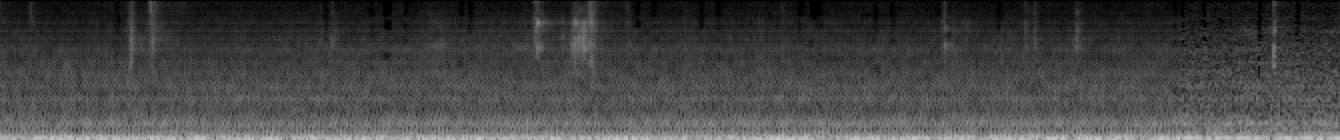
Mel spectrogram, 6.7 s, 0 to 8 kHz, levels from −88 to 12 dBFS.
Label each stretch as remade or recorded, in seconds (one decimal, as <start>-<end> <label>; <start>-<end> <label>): 0.0-5.9 remade; 5.9-6.7 recorded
